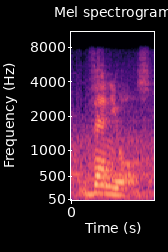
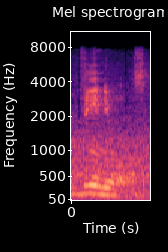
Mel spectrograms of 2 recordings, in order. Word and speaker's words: venules: So after the exchange is happening, we have what's called venules or venules. I've heard them pronounced both ways.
